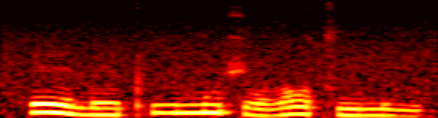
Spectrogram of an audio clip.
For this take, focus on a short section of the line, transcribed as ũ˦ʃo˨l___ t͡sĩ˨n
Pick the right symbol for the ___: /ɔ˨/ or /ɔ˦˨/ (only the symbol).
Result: ɔ˦˨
